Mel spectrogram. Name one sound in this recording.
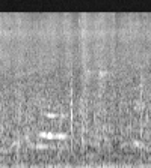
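Footsteps tread on concrete steps nearby.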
